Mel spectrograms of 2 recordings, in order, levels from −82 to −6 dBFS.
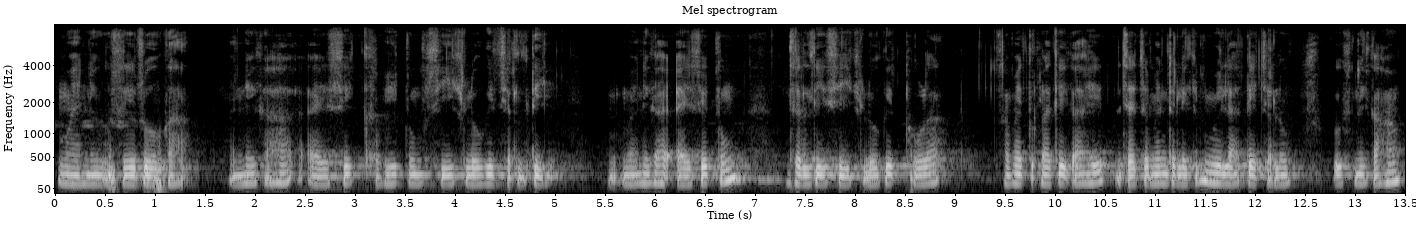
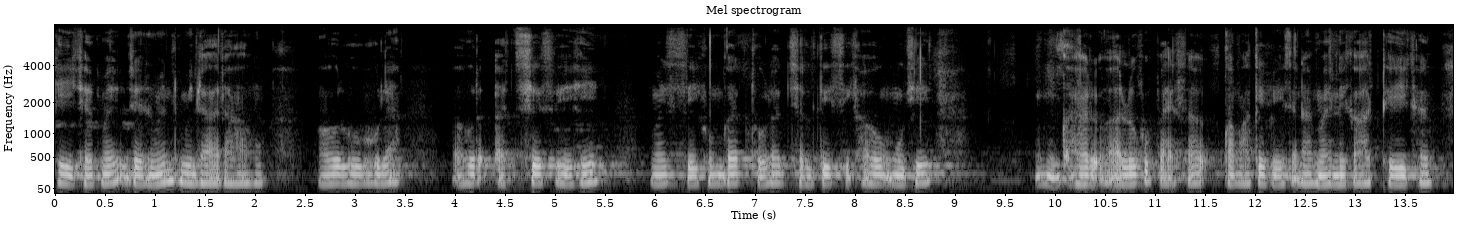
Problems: none marked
